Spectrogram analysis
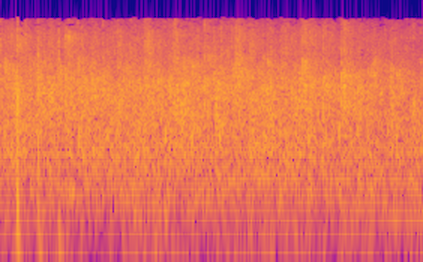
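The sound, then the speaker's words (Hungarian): Sustained applause from an audience, a dense, even wash of many hands clapping at steady loudness throughout, with no voices breaking through. “Köszönjük szépen, szabad tapsolni.”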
